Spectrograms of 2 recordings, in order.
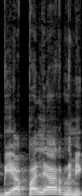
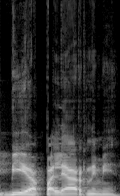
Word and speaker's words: биполярными: даже Microsoft Word выделяет биполярными красным и предлагает вариант исправления. Угадайте какой? Биполярными, Сева, а не биополярными.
